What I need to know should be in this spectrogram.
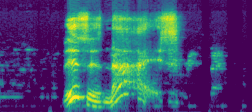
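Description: A second man speaks over an online call.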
